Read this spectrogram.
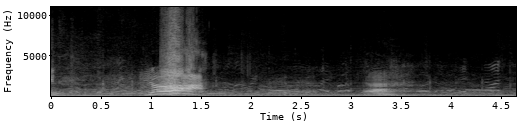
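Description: A man shouts excitedly close by.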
